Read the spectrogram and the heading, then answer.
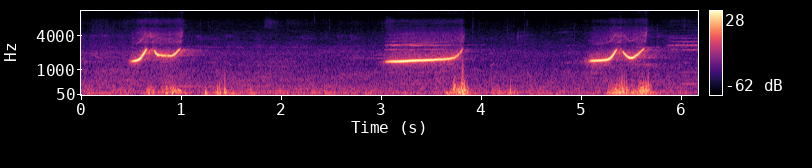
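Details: Ring-necked parakeet, a pet talking bird out in cool weather, whistles three times: a quick up-down wavy note, a long level tone rising at its close, and another wavy twist, with faint thumps beneath.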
